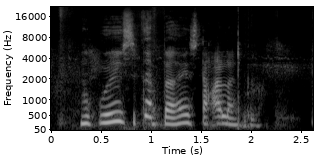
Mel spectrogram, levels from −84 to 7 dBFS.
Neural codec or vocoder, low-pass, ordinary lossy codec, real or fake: codec, 44.1 kHz, 1.7 kbps, Pupu-Codec; none; none; fake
